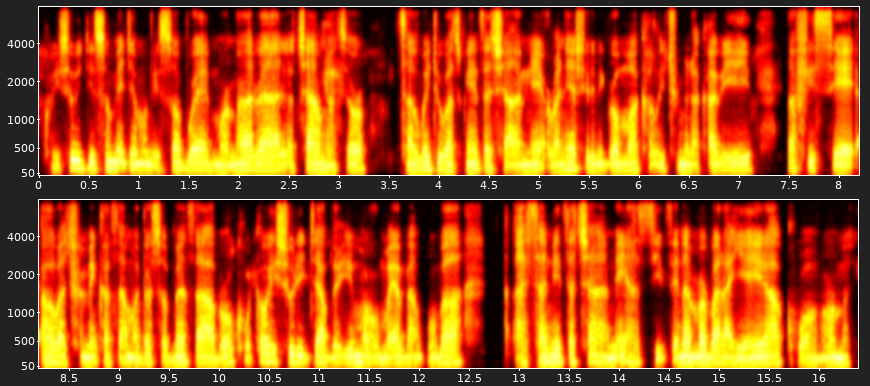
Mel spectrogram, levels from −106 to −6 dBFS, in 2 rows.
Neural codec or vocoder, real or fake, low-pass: codec, 24 kHz, 0.9 kbps, WavTokenizer, small release; fake; 7.2 kHz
